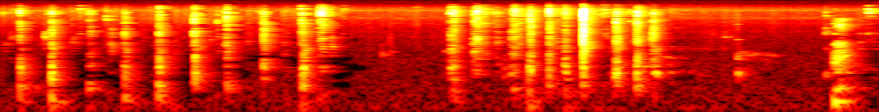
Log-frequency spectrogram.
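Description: A deck of oracle cards being shuffled and handled: quick, irregular runs of light clicks as the cards slap and flick against each other. A short lull about halfway through is followed by a denser run of clicks.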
